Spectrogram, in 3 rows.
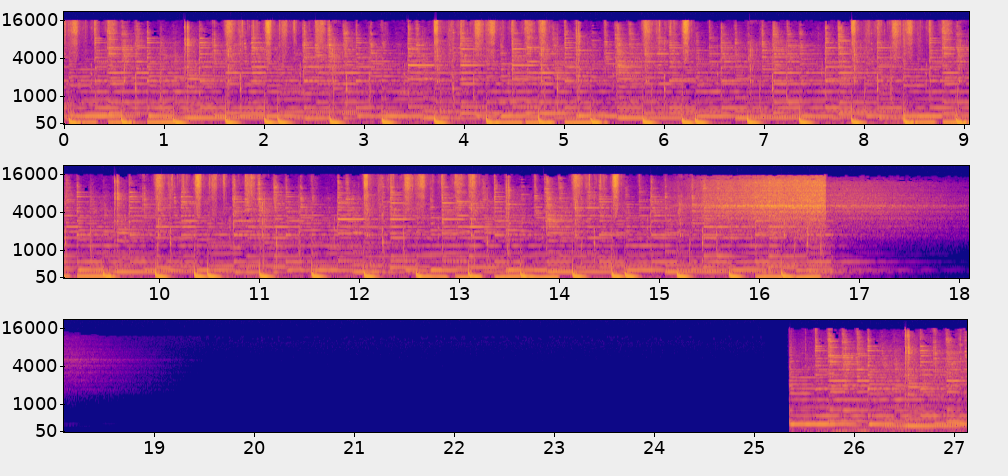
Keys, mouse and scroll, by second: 0.1 click, 1.9 click, 2.3 alt+click, 3.0 alt+click, 3.6 click, 6.1 click, 7.5 click, 12.7 click, 13.5 alt+click, 14.6 click, 19.1 click, 21.4 ctrl+d.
